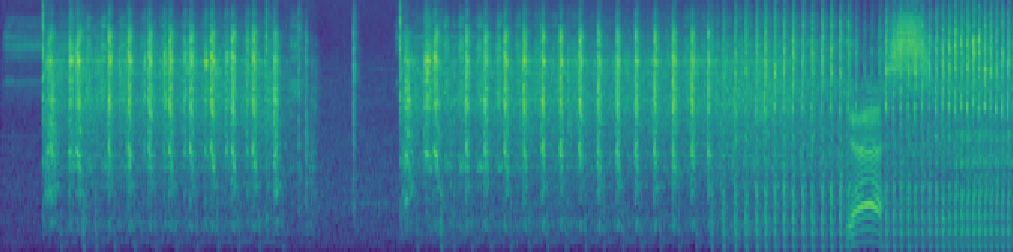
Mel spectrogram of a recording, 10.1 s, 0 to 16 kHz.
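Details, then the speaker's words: Low-mileage Honda CBR125 after replacing the injector, fuel pump and old fuel: several bursts of cranking, then the single cylinder catches, revs briefly and settles into a quick, even idle; likely a failed fuel pump made worse by old fuel. "kick ass so that was that so I'll leave that to run for a bit so the bike now runs"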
